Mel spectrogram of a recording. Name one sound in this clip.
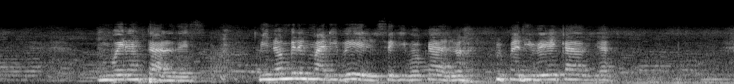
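An elderly woman reads aloud into a microphone, heard through a loudspeaker.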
